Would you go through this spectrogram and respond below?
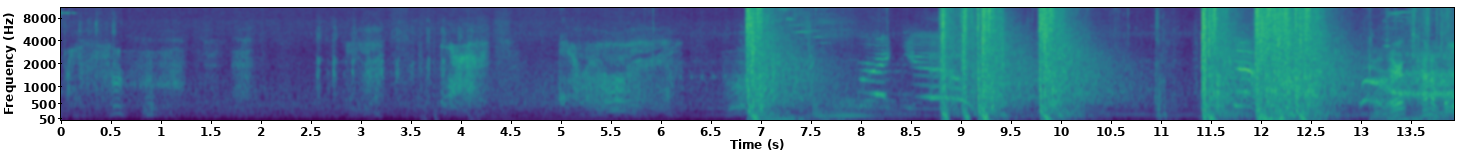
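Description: Bursts of automatic gunfire from The Outer Worlds video game, rapid loud volleys in the second half following a quieter stretch of ambient game sound and soft breathing-like noise.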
